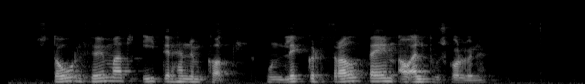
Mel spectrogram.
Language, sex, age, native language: Icelandic, male, 30-39, Icelandic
